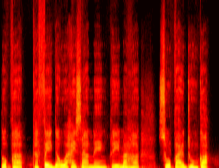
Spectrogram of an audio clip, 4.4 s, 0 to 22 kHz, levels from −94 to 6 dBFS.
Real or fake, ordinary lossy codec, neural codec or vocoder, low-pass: fake; none; codec, 44.1 kHz, 1.7 kbps, Pupu-Codec; none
